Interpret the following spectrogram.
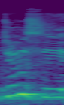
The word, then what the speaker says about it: Ducey: Or there was a player named Ducey, and that rhymes with I love Lucy.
